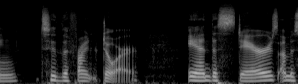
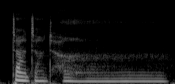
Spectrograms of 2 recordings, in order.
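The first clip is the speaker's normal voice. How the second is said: slow low suspense sting; dramatic dun dun dun; 4 semitones lower, 6 dB quieter, much slower than usual. Pretend. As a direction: hum a horror movie sting. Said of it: "mock suspense sting".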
